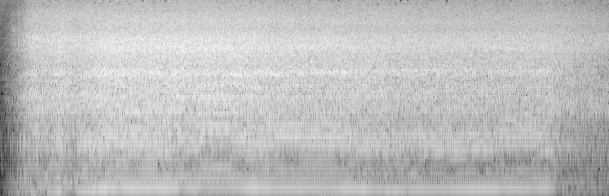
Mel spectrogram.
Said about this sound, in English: So old, she could barely pull the starter handle on her chainsaw.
